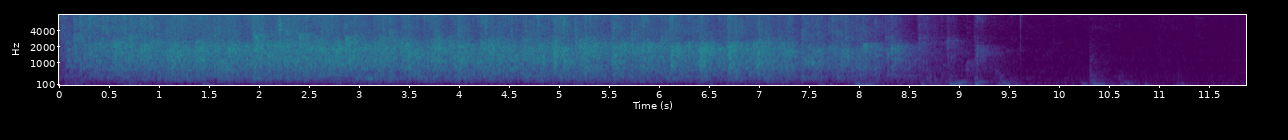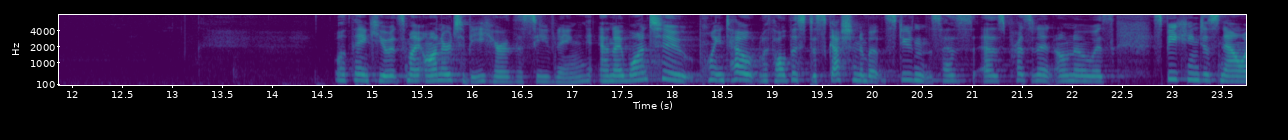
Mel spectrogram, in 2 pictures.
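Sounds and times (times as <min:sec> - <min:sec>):
audience applause welcoming a speaker at a public lecture on wildfires in Victoria: 0:00.0 - 0:09.3
speech: 0:14.7 - 0:23.7.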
